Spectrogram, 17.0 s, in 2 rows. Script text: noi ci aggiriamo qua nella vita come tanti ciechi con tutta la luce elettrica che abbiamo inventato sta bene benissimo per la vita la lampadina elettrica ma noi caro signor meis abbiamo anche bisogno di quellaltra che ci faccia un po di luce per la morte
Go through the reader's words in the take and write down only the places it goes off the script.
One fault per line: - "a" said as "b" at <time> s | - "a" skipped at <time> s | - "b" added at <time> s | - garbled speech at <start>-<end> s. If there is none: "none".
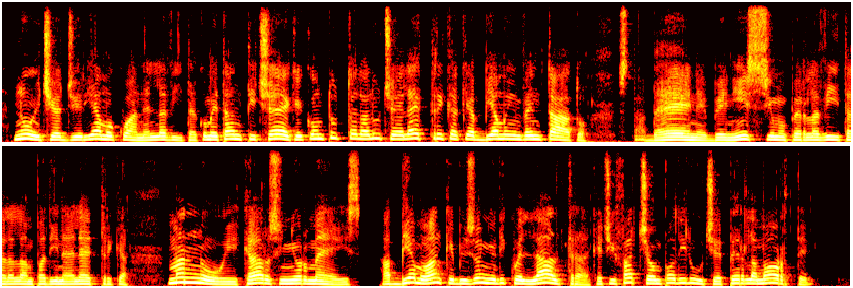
none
